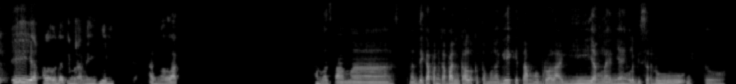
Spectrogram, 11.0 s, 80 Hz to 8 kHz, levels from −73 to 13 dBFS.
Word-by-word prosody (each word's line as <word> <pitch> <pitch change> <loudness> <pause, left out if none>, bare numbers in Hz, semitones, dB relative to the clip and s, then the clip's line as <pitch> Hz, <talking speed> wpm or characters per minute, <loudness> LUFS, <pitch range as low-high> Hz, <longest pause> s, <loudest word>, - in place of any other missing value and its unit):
Iya, 270 - +8
kalau 225 -2 +2
udah 185 -3 +3
kena 200 -1 -3
mihun. 190 +1 -2 0.6
Andalan. 160 -4 +1 2.0
Sama-sama. 155 -5 -2 0.8
Nanti 155 +8 -2
kapan-kapan, 215 +4 +2
kalau 175 -3 +4
ketemu 155 -2 -7
lagi, 150 +11 -2
kita 235 -7 -2
ngobrol 135 -3 -2
lagi, 180 +10 0
yang 195 -3 +3
lainnya, 165 +7 -2
yang 170 - -2
lebih 150 -2 -4
seru, 190 -1 -2
gitu. 130 +2 -10
175 Hz, 115 wpm, -29 LUFS, 150-200 Hz, 2.0 s, Iya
